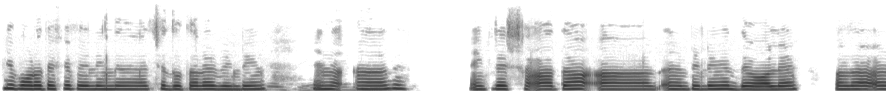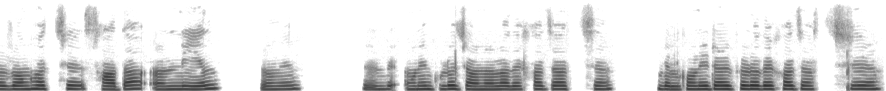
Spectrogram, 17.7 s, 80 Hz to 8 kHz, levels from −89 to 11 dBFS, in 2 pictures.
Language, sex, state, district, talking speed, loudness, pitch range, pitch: Bengali, female, West Bengal, Malda, 125 wpm, -17 LUFS, 275-300 Hz, 290 Hz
